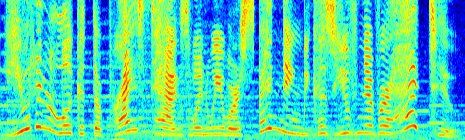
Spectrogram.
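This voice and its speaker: A little childlike fairy sidekick from a video game. The voice is piercingly high and squeaky, chirpy and blunt, with animated swings in pitch. Music plays loudly behind it. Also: female voice, normal speed. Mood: cheeky realization. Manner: chirpy, blunt, speaks of herself in third person. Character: tiny, cheeky, childlike female fairy companion. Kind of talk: scripted game cutscene voice acting. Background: prominent game music.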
